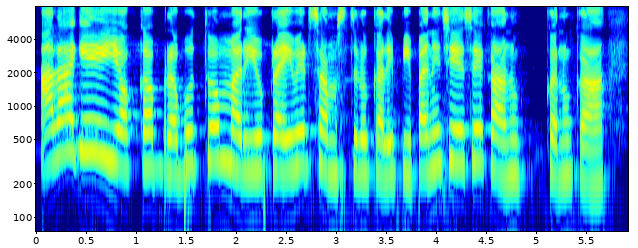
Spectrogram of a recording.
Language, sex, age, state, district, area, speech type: Telugu, female, 18-30, Andhra Pradesh, East Godavari, rural, spontaneous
